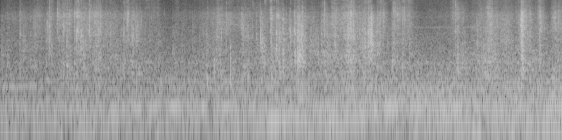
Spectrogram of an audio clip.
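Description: Paper rustling and crinkling in irregular bursts as the pages of a Bible are leafed through, over a faint low hum.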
